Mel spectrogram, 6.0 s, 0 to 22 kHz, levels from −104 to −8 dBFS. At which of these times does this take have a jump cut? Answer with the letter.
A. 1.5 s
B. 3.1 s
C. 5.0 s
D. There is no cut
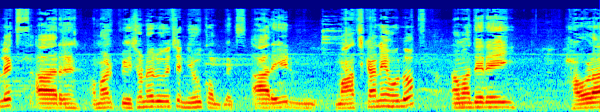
D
